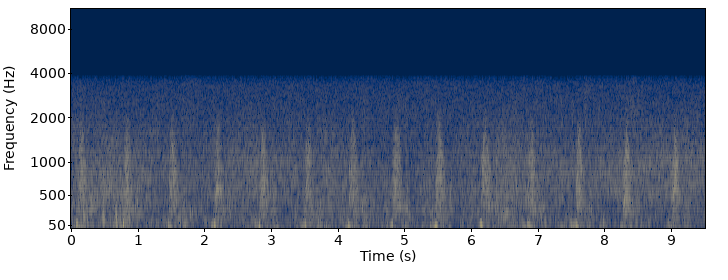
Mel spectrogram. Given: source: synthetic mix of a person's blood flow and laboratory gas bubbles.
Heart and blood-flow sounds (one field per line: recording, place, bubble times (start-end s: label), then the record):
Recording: Doppler ultrasound of blood flow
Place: subclavian vein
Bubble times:
1.65-1.89 s: bubbles
From the record:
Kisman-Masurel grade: 111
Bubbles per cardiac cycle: 1 to 2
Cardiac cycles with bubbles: 1 to 10%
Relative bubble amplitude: barely perceptible (0.100 to 0.250)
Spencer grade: 1 (occasional bubble signal discernible with the cardiac motion signal, with majority of cardiac periods free of bubbles)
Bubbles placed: anywhere in the cardiac cycle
